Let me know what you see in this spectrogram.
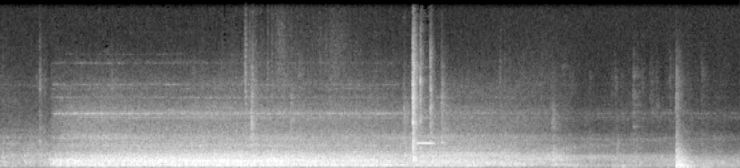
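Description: A train passing close by: a loud, steady rush of rail noise swells up about half a second in, carries a faint high steady whine, and fades away over the last few seconds. Near the end there is a single short knock.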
